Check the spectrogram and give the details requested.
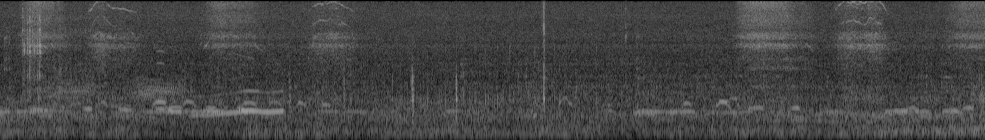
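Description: Wild birds calling repeatedly: wavering, chattering calls in a middle pitch, with short high, scratchy calls every second or two and a few sharp clicks near the middle.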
